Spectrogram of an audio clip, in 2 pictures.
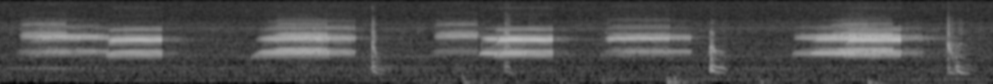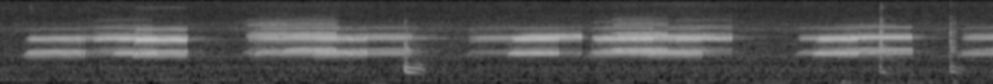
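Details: Night chorus of tree frogs following a warm, rainy summer day, steady rounds of buzzy chirping trills overlapping one another, each burst lasting about a second, with brief clicks in the gaps.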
